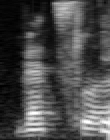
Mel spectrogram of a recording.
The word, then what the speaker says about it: Wetzlar: Did I say that correctly? Wetzlar. – Yeah.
